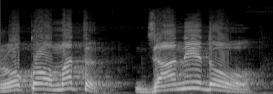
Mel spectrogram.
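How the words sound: The pause comes right after मत.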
